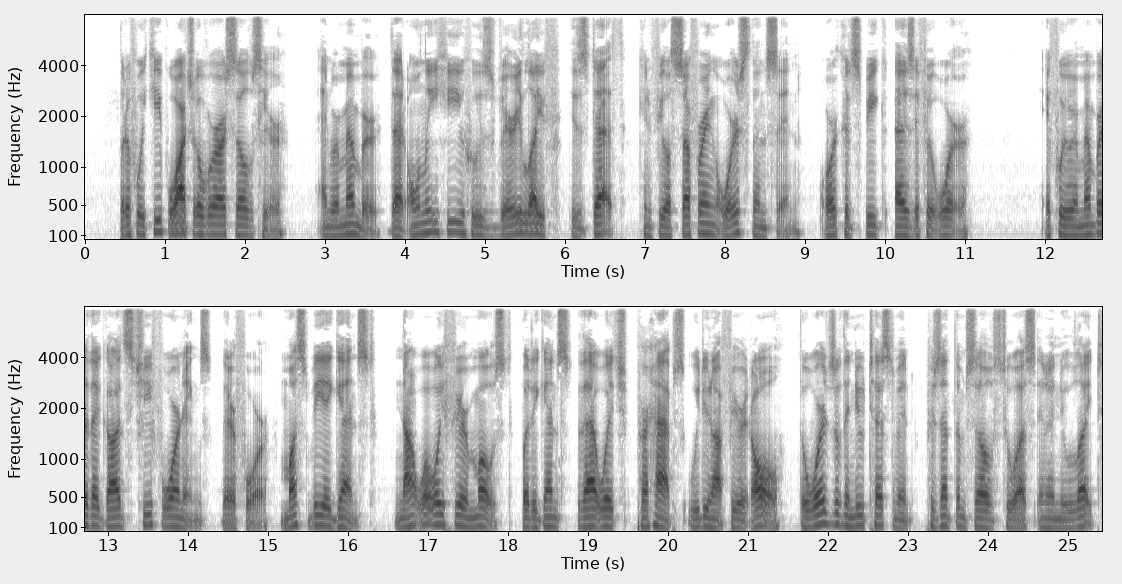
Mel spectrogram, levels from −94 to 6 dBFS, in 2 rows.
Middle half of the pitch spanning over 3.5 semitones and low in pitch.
No: average, 2.7 semitones; low, 115 Hz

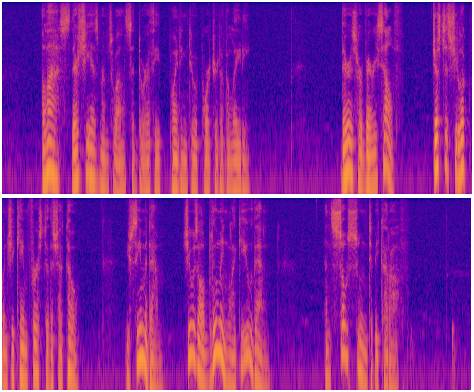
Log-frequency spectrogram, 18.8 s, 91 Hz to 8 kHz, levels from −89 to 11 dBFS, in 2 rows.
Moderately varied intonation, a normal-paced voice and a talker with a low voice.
No: wide, 6.3 semitones; average, 145 wpm; low, 110 Hz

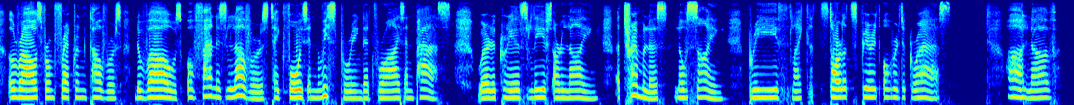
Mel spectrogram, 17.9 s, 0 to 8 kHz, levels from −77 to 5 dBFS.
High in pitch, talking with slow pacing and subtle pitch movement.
Yes: high, 220 Hz; slow, 125 wpm; narrow, 1.7 semitones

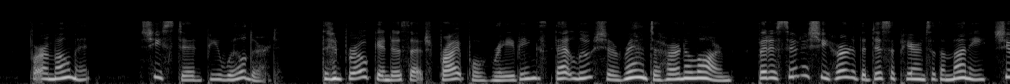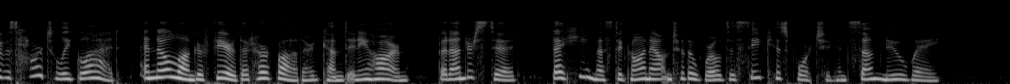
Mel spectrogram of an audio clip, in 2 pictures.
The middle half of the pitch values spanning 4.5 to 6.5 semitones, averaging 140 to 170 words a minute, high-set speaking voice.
No: average, 5.0 semitones; average, 195 wpm; high, 245 Hz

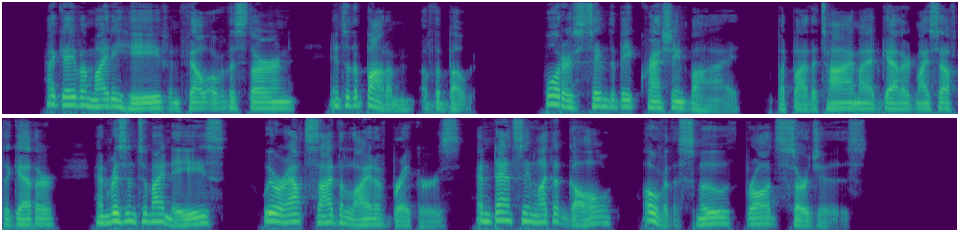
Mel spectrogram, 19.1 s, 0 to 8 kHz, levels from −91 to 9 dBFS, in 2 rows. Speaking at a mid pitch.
No: low, 110 Hz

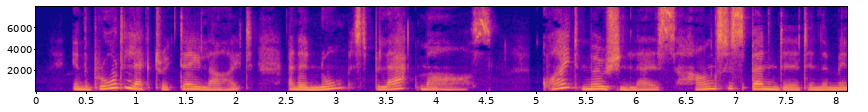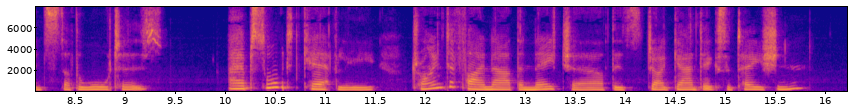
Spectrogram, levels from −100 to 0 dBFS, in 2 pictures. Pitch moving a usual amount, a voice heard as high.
Yes: average, 3.4 semitones; high, 215 Hz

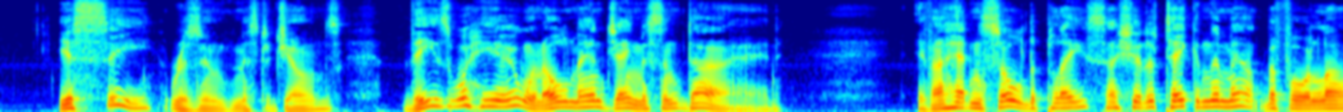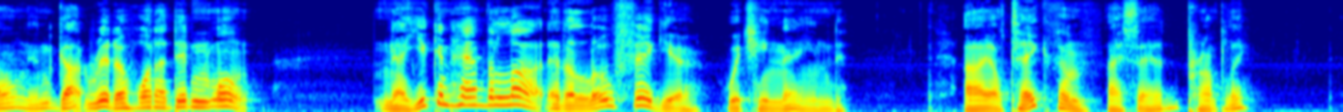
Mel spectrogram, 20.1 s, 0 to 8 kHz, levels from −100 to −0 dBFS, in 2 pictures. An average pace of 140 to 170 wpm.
Yes: average, 160 wpm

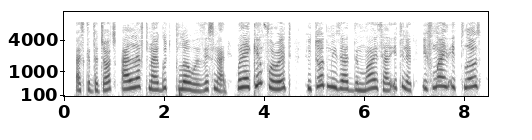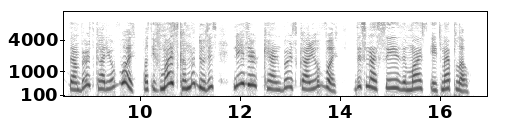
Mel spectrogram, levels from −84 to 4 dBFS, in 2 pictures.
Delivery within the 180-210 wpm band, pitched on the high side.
Yes: average, 190 wpm; very high, 295 Hz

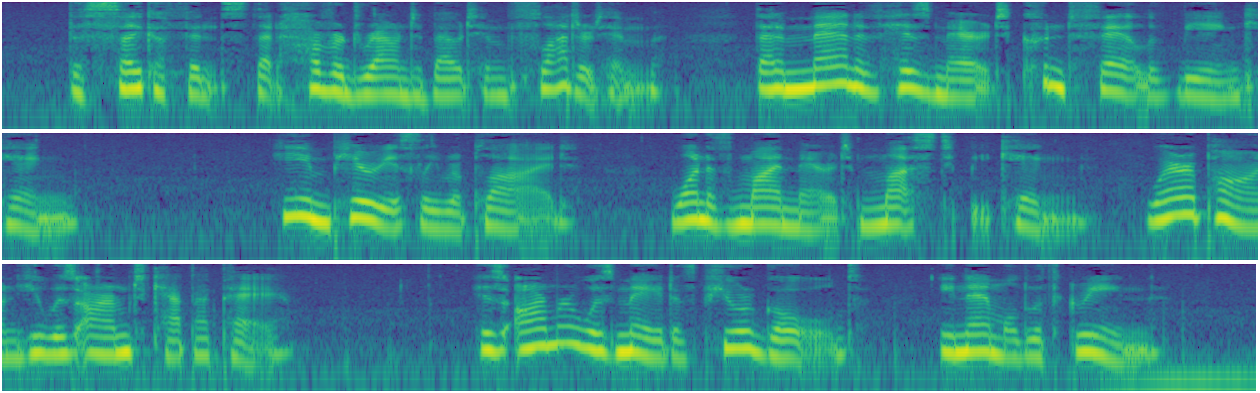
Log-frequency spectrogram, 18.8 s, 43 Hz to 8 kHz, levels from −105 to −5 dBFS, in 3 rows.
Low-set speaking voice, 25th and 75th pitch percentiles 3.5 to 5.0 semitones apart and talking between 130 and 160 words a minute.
No: high, 200 Hz; average, 4.3 semitones; average, 150 wpm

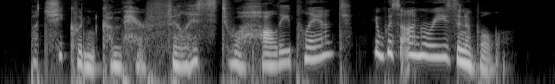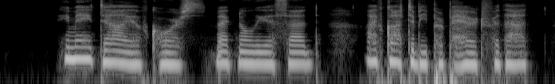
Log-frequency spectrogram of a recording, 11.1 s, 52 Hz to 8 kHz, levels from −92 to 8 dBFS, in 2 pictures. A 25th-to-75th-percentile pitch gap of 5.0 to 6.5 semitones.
No: average, 4.6 semitones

